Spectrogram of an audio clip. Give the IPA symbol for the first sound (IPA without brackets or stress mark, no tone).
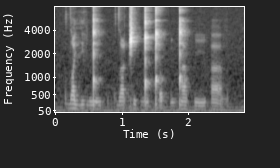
dˤ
